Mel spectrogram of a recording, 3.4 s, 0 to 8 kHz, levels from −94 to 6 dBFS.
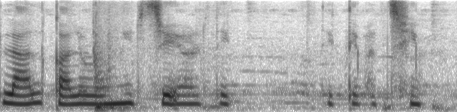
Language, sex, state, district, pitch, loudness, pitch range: Bengali, female, West Bengal, Cooch Behar, 230 Hz, -17 LUFS, 225-240 Hz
